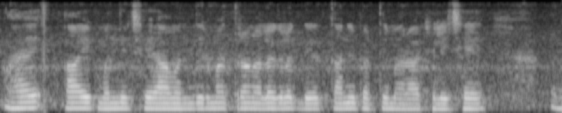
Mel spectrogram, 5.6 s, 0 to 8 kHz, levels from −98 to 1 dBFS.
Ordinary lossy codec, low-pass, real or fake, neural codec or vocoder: none; 7.2 kHz; real; none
